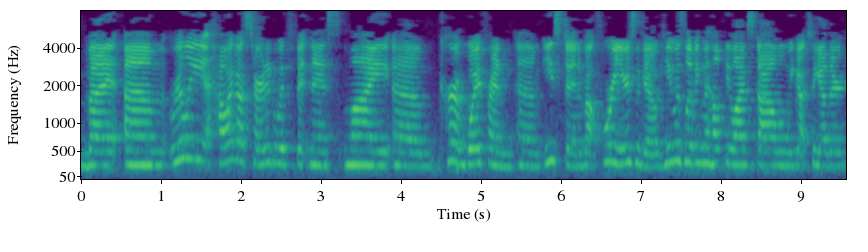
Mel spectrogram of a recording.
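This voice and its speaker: A high-pitched woman's voice with an American accent, fairly even intonation, moderate pace, and audible room echo. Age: 20s. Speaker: fitness competitor. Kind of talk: interview.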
